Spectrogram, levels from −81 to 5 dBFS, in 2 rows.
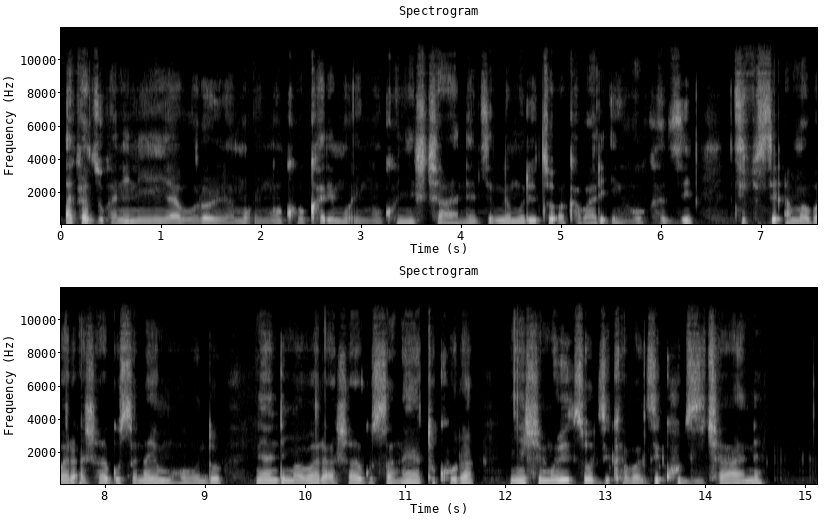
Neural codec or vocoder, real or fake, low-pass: codec, 44.1 kHz, 7.8 kbps, DAC; fake; 10.8 kHz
